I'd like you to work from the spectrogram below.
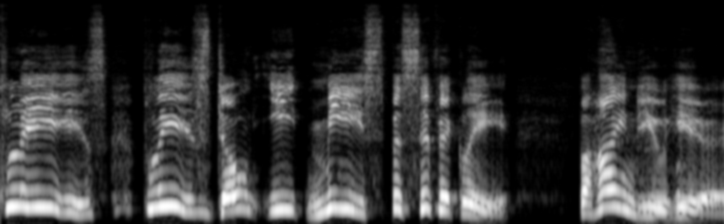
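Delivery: high-pitched shouting. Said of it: "I have him just shouting".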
